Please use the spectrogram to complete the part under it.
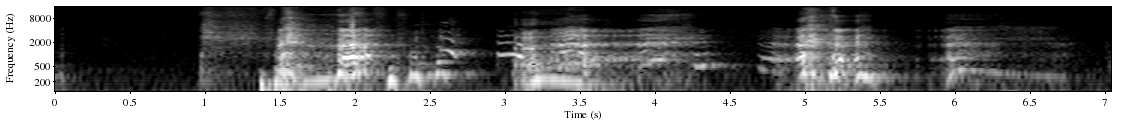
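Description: A young man and a young woman laugh together close to a microphone.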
